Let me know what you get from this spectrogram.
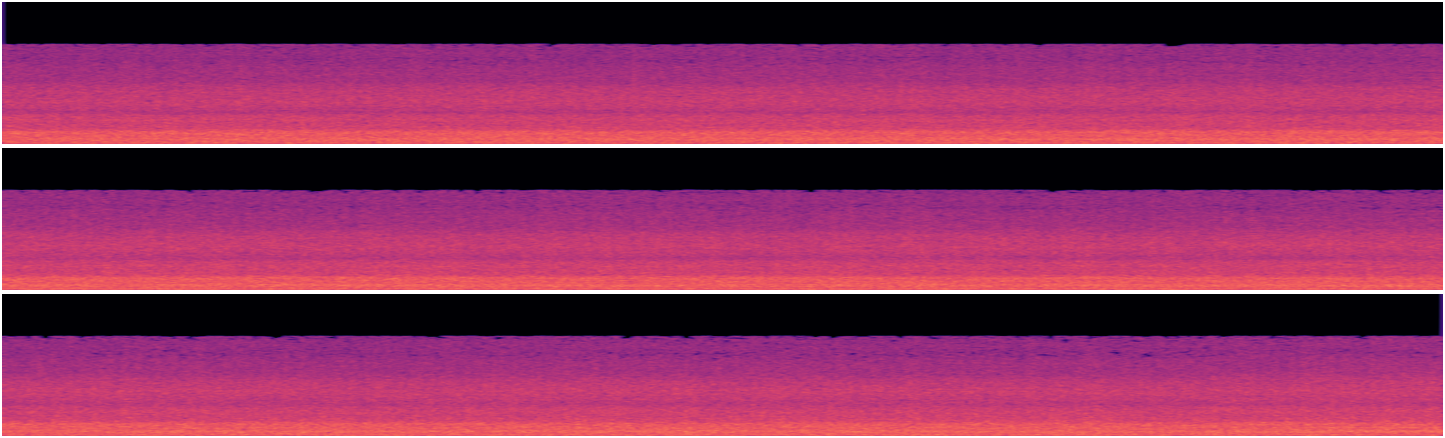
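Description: Heavy monsoon rain pouring down steadily on trees, lawn and a gravel drive, an even, unbroken hiss.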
